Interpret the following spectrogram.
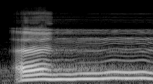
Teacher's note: Hukum bacaan ghunah musyaddadah didengungkan.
